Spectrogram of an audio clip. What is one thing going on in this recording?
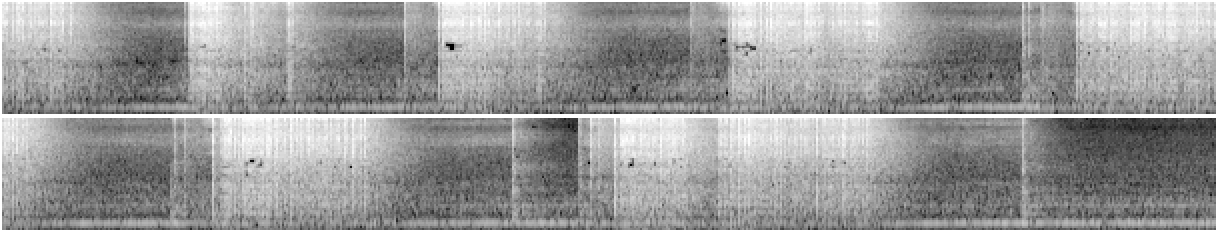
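A welder crackles and hisses in short bursts.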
